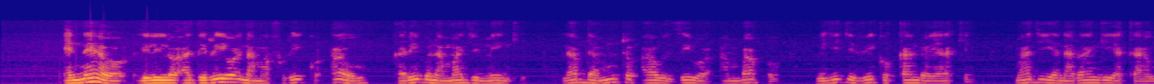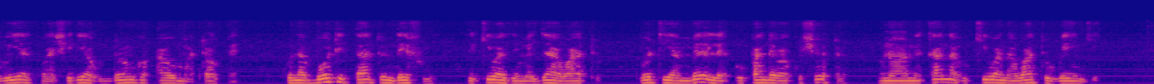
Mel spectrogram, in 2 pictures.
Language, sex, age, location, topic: Swahili, male, 36-49, Kisii, health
